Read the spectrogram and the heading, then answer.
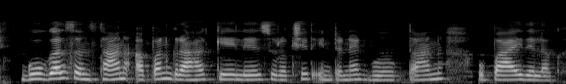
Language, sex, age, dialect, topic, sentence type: Maithili, female, 56-60, Southern/Standard, banking, statement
